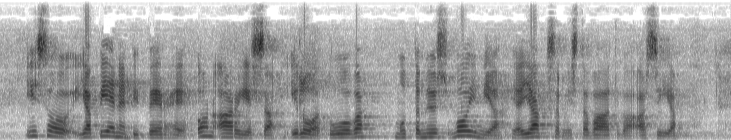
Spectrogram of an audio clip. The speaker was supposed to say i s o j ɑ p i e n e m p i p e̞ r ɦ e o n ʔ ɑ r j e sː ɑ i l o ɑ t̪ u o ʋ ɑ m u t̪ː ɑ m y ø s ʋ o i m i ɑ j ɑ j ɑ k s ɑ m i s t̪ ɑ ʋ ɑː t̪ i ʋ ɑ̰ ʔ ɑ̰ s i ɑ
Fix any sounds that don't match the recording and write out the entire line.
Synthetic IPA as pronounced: i s o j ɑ p i e n e m p i p e̞ r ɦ e o n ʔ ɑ r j e sː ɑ i l o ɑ t̪ u o ʋ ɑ m u t̪ː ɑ m y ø s ʋ o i m i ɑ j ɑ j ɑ k s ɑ m i s t̪ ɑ ʋ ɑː t̪ i ʋ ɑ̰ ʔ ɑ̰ s i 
